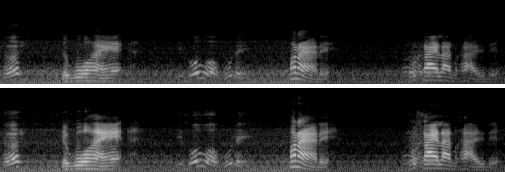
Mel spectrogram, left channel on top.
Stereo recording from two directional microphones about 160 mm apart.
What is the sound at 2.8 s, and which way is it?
A man's voice, 35° right (ahead or behind).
